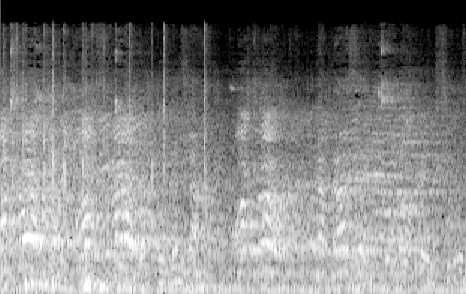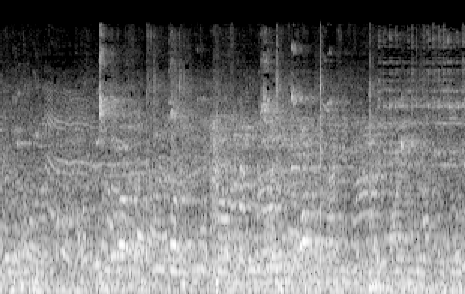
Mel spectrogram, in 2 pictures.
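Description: Basketball bouncing now and then on a hardwood gym floor, with sharp bounces in the second half, over the chatter of many voices echoing in the gymnasium.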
